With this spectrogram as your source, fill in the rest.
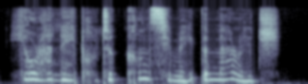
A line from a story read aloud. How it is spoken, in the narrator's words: she whispered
